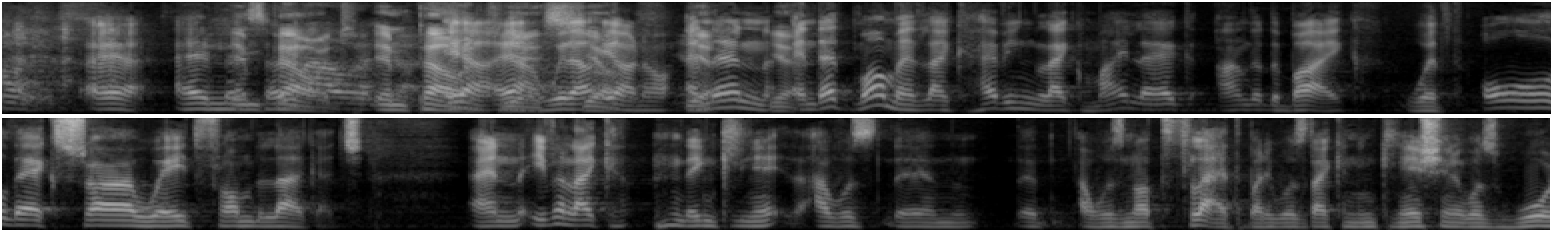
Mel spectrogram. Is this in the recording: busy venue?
yes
